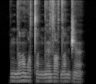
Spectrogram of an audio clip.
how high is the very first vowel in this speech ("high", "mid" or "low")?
low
